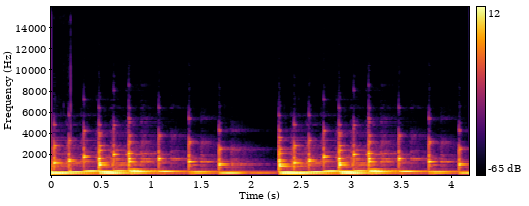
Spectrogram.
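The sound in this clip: A mobile phone ringtone plays a bright melodic phrase of plucked, chiming notes, repeating it twice with a brief pause between the two runs.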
